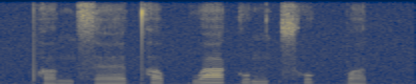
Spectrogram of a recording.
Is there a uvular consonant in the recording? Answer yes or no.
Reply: no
